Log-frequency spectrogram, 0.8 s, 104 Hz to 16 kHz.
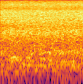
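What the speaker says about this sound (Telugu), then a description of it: "ఒక 200 అడుగుల హైట్ నుంచి దూకుతున్నట్టున్నాయి వాటరు" The Talakona waterfall near Tirupati pours down from about 200 feet, heard as a steady, loud wash of rushing water with no break across the brief moment.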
